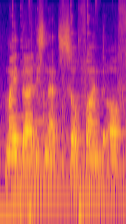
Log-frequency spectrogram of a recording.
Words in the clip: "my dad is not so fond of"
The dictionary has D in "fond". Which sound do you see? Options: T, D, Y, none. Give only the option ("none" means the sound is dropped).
D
